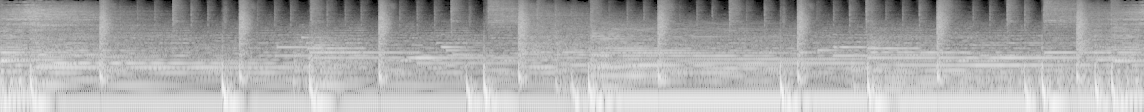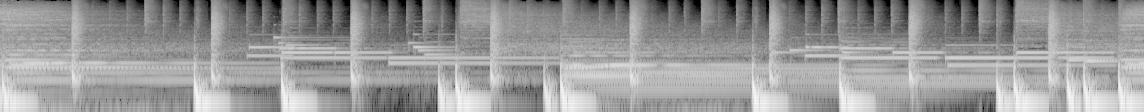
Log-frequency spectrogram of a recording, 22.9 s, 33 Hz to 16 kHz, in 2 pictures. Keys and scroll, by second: 0.3 ctrl+=.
